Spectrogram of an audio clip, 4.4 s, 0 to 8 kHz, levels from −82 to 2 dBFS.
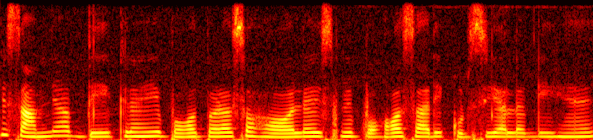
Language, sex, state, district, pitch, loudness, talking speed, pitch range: Hindi, female, Uttar Pradesh, Budaun, 220 Hz, -20 LUFS, 215 wpm, 215-230 Hz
